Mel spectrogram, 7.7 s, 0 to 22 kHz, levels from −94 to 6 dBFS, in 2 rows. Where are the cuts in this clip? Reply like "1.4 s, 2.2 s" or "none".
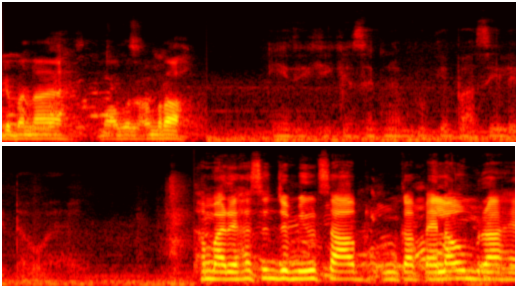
1.6 s, 5.1 s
